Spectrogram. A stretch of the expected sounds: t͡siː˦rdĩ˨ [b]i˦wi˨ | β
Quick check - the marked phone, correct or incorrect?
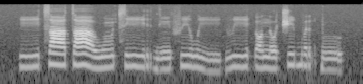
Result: incorrect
